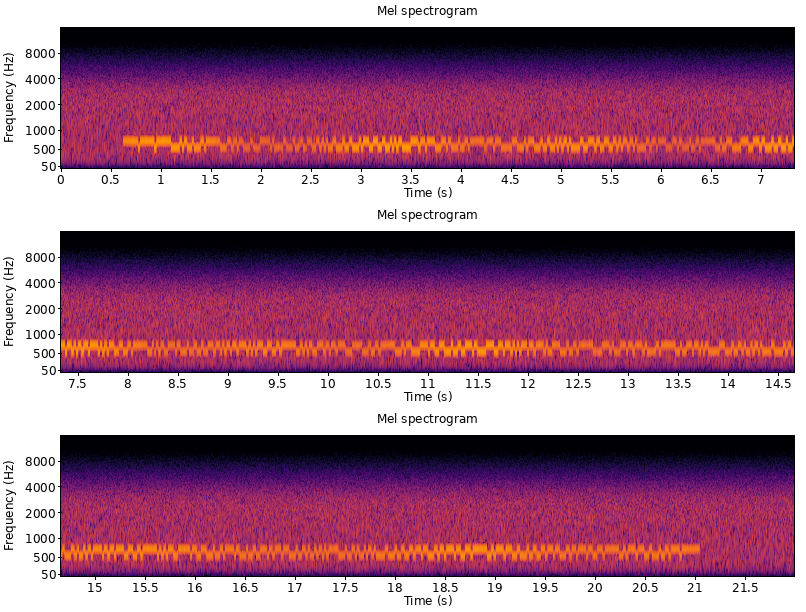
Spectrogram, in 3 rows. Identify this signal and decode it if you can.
RTTY (45.45 baud, 170 Hz shift), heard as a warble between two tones, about 630 Hz centre, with radio static and fading. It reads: NAME IS HIRO, QTH RECIFE, LOC LJ68RC LJ68RC. HOW COPY? OZ3LJT DE DK8YVW K CQ DX DE PA2GU PA2GU K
